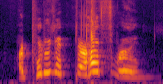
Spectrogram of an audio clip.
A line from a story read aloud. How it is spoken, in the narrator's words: the bloodied Mogaric cried, his teeth chattering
